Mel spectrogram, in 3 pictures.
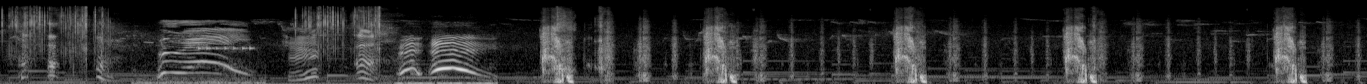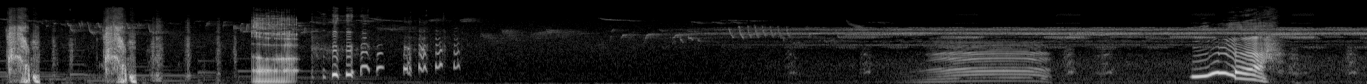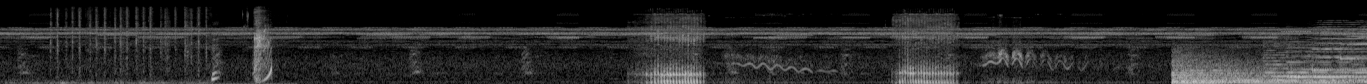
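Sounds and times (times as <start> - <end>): cow mooing: 22.9 - 24.2
breathy snore sounds: 33.6 - 34.5, 36.2 - 37.0.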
